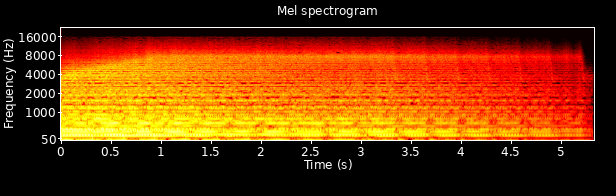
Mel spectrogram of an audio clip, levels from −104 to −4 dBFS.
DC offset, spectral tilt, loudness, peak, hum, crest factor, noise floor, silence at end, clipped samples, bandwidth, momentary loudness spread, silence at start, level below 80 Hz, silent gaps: under 0.1%; -4.5 dB/octave; -17 LUFS; 0 dBFS; none; 16 dB; -39 dBFS; 0 s; under 0.1%; 12 kHz; 20 LU; 0 s; -46 dBFS; none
